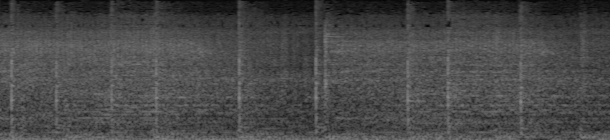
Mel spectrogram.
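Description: Footsteps clank on a metal walkway at a steady pace.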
